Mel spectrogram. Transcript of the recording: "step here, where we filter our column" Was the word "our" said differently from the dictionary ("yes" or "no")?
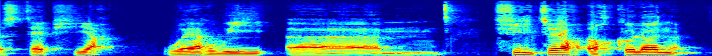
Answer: no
